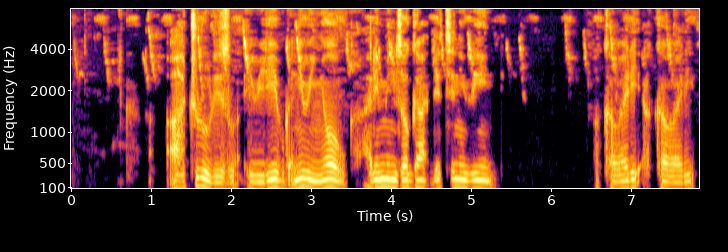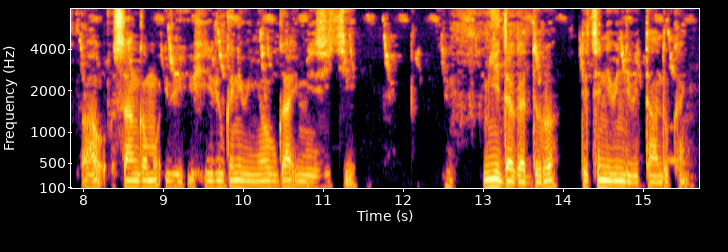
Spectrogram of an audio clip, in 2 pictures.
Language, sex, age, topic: Kinyarwanda, male, 18-24, finance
